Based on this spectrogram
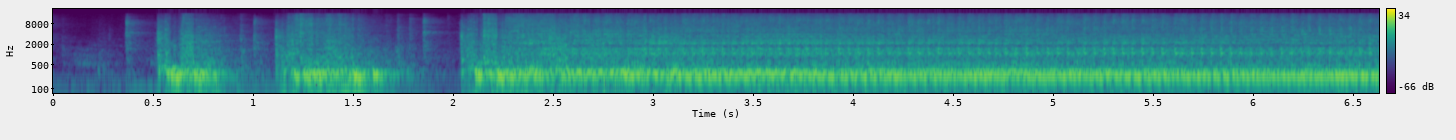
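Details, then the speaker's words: Original 25-year-old factory carburetor on a Kawasaki dirt bike, fuel-consumption test: a few stuttering catches, then a steady buzzy, heavy run; runs extremely rich compared with the new genuine Keihin PWK and Chinese copy, owner blames a worn needle/needle jet. "But in regards to the carburetors, I think this confirms my original carburetor runs extremely rich compared to both of the new ones."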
